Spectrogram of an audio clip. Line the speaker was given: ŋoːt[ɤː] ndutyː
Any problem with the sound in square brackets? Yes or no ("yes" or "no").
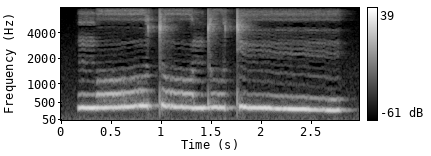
yes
